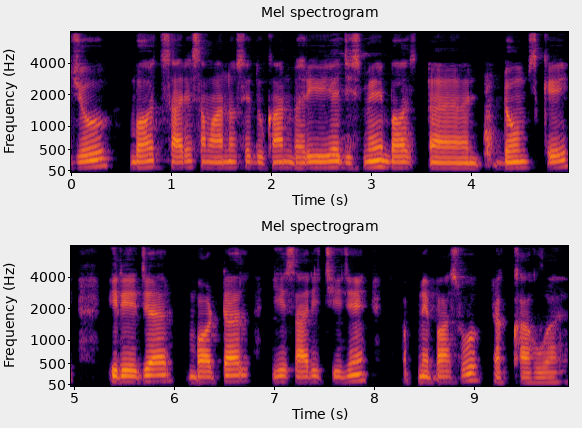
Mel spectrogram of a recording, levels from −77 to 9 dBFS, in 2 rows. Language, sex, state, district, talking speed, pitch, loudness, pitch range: Hindi, male, Bihar, Gopalganj, 140 wpm, 120 Hz, -18 LUFS, 115-125 Hz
